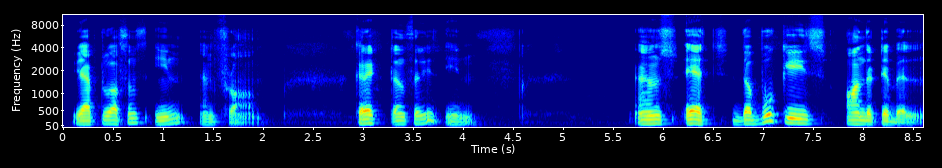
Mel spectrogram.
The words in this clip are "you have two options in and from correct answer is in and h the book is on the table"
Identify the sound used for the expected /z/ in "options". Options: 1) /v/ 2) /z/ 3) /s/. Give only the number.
3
